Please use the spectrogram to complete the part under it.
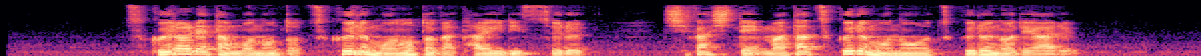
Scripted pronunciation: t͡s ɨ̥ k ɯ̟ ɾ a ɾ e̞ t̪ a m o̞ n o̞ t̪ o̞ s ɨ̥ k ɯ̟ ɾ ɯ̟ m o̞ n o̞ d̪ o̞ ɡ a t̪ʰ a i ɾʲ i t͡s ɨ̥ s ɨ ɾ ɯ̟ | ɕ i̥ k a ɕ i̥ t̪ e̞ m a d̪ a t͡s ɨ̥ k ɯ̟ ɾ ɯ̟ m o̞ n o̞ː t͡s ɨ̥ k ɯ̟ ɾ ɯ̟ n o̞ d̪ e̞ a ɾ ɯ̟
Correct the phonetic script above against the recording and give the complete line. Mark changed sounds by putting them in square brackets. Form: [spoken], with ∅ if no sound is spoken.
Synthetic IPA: t͡s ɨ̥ k ɯ̟ ɾ a ɾ e̞ t̪ a m o̞ n o̞ t̪ o̞ [t͡s] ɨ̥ k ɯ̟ ɾ ɯ̟ m o̞ n o̞ [t̪] o̞ ɡ a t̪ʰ a i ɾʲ i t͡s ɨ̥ s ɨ ɾ ɯ̟ | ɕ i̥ k a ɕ i̥ t̪ e̞ m a [t̪] a t͡s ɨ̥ k ɯ̟ ɾ ɯ̟ m o̞ n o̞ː t͡s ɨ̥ k ɯ̟ ɾ ɯ̟ n o̞ d̪ e̞ a ɾ ɯ̟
